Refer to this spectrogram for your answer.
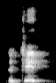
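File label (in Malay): "decit", Malay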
